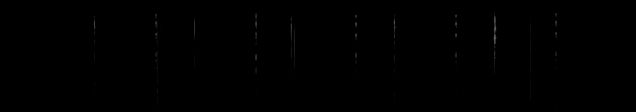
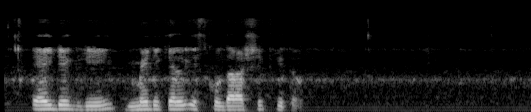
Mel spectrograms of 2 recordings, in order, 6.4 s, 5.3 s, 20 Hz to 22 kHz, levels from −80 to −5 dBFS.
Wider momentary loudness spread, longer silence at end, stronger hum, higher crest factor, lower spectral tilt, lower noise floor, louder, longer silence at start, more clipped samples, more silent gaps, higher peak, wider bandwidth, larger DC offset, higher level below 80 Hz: about the same, 13 LU vs 13 LU; second, 0.8 s vs 2.3 s; second, none vs 50 Hz at -60 dBFS; first, 34 dB vs 18 dB; second, 2.5 dB/octave vs -6.5 dB/octave; first, -89 dBFS vs -59 dBFS; second, -59 LUFS vs -28 LUFS; first, 1.55 s vs 0.1 s; neither; neither; second, -30 dBFS vs -12 dBFS; first, 14.5 kHz vs 11.5 kHz; neither; second, under -90 dBFS vs -64 dBFS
